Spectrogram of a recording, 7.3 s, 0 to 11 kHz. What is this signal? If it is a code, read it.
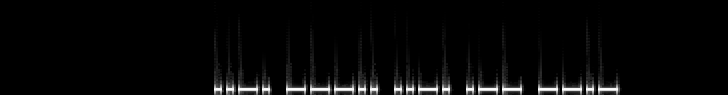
Morse code, heard as a keyed tone, about 21 wpm, 700 Hz. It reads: F8FWQ
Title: DXCC-100 Call Signs - 5 Characters - Repeated 3x - 20wpm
